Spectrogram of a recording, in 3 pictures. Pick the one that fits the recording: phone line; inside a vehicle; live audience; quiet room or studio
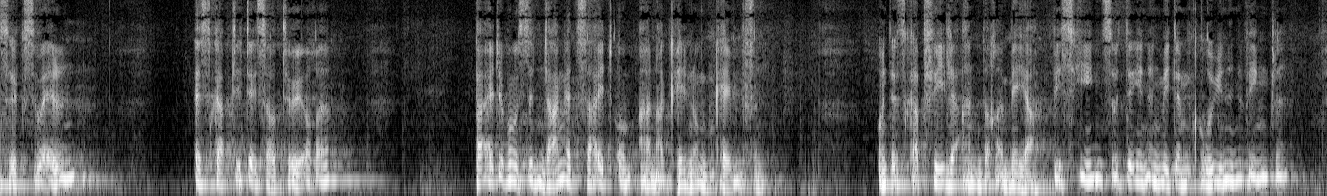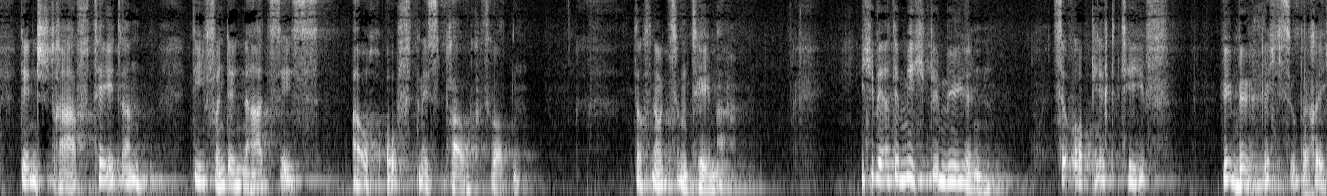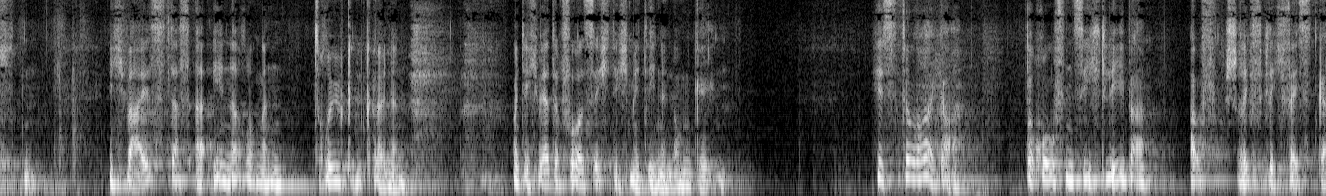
live audience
